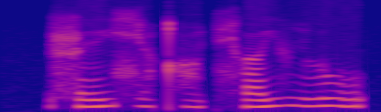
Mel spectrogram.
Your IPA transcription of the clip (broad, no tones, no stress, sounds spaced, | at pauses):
ʂ e j ɕ e̤ qʰ o̤ t͡ɕʰ ɐ j β i l u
